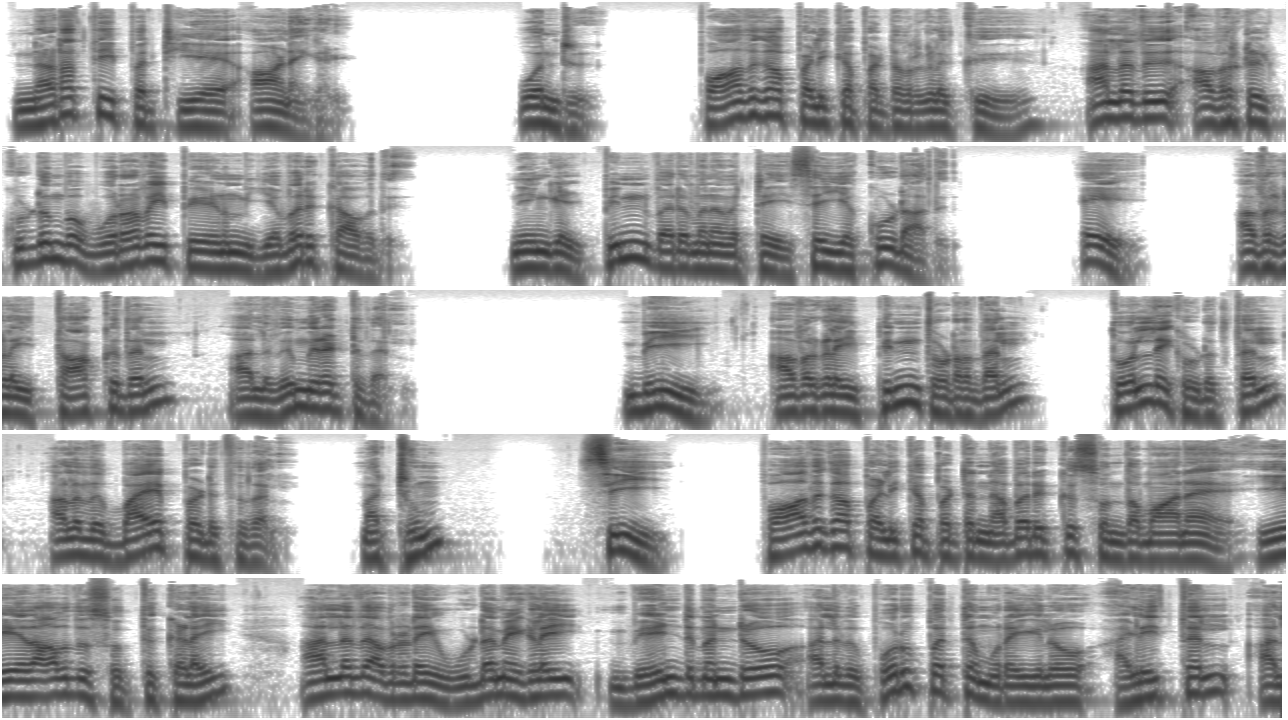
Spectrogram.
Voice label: orders about behaviour tamil

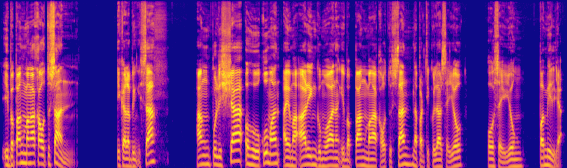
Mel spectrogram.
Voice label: filipino

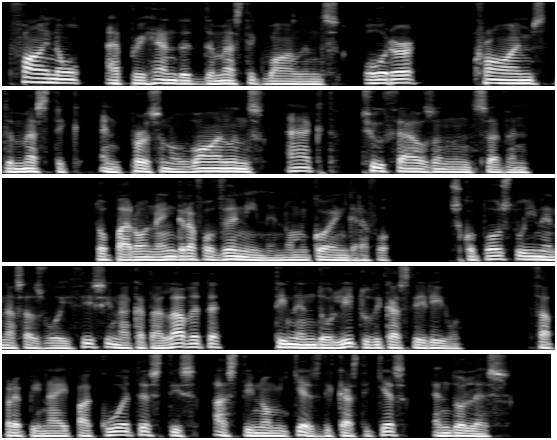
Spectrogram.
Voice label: introduction greek

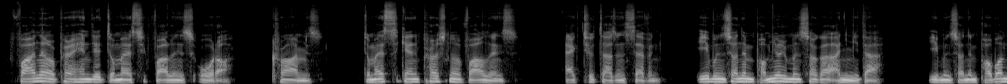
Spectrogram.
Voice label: korean; introduction

